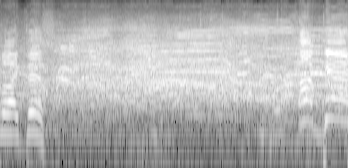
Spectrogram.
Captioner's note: crowd cheering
